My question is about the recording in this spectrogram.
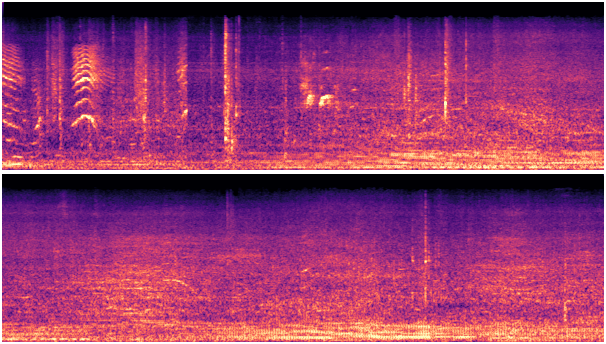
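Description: A motorcycle engine running, its pitch rising and falling, with a few sharp metallic clicks from work on the bike.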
